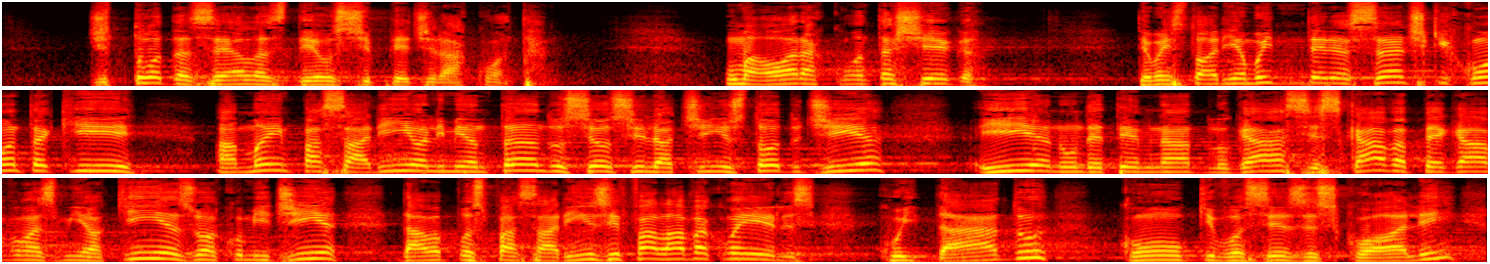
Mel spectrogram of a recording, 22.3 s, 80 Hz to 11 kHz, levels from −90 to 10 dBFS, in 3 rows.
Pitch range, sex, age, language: 175-235 Hz, male, 50-69, Portuguese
